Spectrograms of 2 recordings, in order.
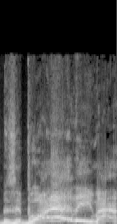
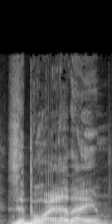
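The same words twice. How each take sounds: First: High-pitched, burning outburst; hammed-up urgent yell; mock shouting. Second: Said in the usual way. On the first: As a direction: cry it out as if it burns. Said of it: "והתחיל לצעוק".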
